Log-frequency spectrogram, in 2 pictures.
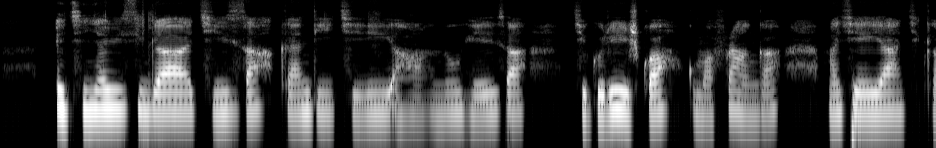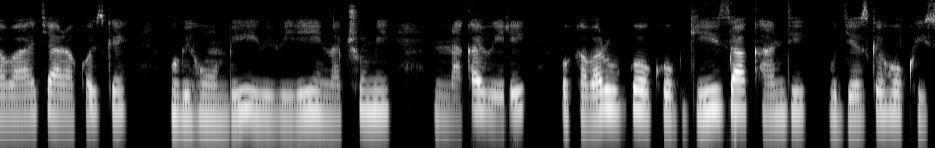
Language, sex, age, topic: Kinyarwanda, female, 25-35, finance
